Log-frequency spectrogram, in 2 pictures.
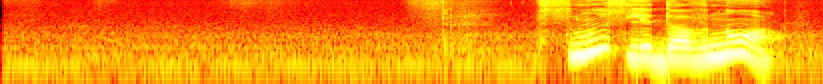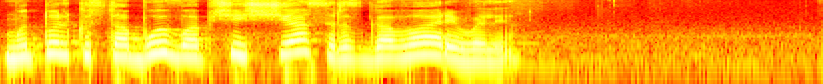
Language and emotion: Russian, angry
